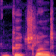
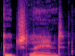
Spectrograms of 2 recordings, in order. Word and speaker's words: Goochland: What else do we know about Goochland, which I just found out is pronounced Goochland, not Goochland, like I pronounced it at the top?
